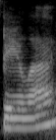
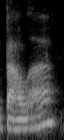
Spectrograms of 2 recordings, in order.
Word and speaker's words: Bela: My name is actually pronounced Bela in Hindi. My parents, when we immigrated, people could not pronounce the name Bella. And so, which is crazy because now everybody is named Bella, and a lot of dogs and cats also. But it's Bela, and it's spelled Bela, and it means flowery vine in Hindi.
